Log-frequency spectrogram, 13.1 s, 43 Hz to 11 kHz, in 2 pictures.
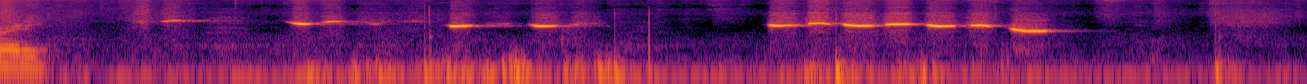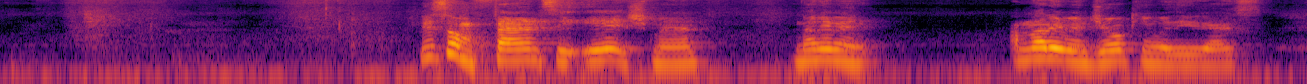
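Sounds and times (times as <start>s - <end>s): person whistling a tune: 0.7s - 3.2s, 3.8s - 5.5s.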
